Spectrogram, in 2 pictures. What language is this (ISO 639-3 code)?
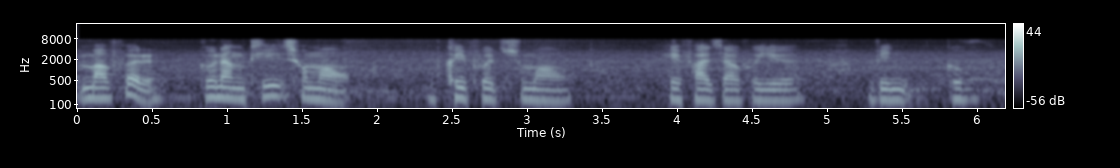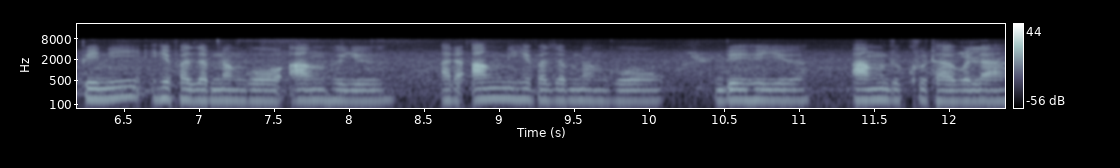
brx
